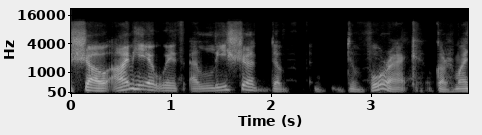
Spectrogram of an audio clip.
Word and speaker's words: Dvorak: you could have been though no actually it's pronounced Dvorak but I don't do that because I'm from California we make up our own names for everything oh how do you pronounce it Dvorak Dvorak okay same name different pronunciation and if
